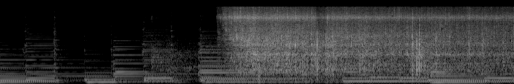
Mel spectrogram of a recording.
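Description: Sliced green chillies dropped into hot oil in a kadhai, setting off a sudden loud sizzle about two seconds in that keeps on steadily. Background music plays throughout.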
